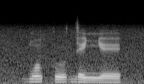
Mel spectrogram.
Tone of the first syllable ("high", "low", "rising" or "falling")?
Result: high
